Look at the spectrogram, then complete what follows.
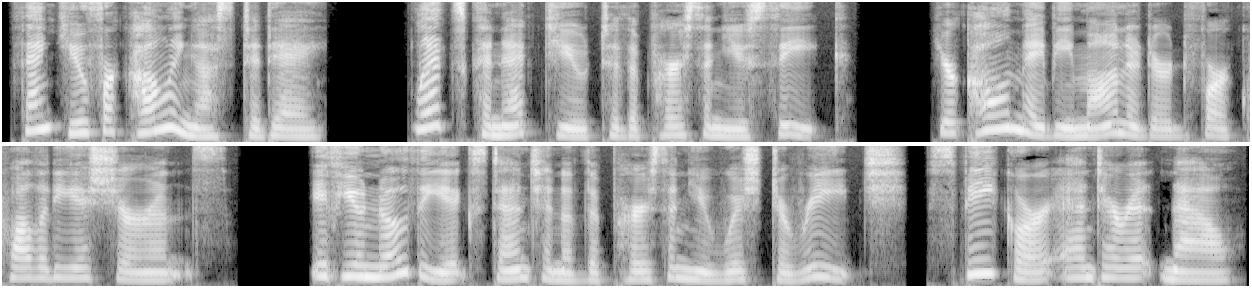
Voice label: english-us female ivr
